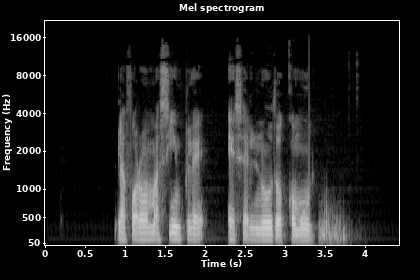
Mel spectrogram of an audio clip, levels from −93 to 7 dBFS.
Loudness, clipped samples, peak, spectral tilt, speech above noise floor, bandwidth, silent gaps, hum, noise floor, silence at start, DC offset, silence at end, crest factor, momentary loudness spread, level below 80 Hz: -19 LUFS; under 0.1%; -2 dBFS; -6 dB/octave; 62 dB; 14 kHz; none; none; -80 dBFS; 0.9 s; under 0.1%; 0.7 s; 18 dB; 15 LU; -56 dBFS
